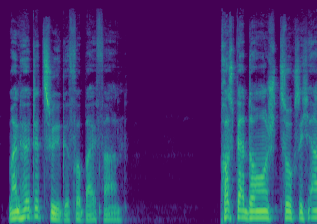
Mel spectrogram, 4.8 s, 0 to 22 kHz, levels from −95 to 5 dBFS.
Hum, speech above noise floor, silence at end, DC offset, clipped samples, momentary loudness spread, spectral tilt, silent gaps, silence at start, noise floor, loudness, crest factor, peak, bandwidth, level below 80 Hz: none; 66 dB; 0 s; under 0.1%; under 0.1%; 13 LU; -5 dB/octave; none; 0.15 s; -89 dBFS; -23 LUFS; 18 dB; -6 dBFS; 16 kHz; -50 dBFS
